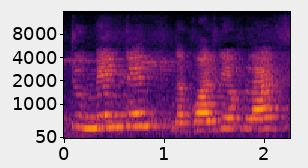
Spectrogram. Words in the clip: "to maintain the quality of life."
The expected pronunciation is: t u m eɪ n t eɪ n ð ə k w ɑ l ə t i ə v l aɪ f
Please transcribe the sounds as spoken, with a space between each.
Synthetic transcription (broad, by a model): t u m eɪ n t eɪ n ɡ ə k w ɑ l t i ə p l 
